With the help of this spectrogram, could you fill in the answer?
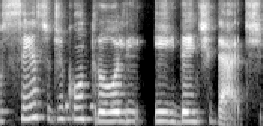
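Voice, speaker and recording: Her pitch is fairly high for a woman. She speaks with ordinary pitch variation. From Minas Gerais, Brazil. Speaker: researcher presenting her model. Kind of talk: online presentation / live stream. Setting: live video stream. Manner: hesitant fillers (eh, né).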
